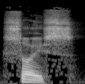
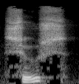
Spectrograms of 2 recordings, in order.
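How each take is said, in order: First: The name is said the German way. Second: The name is said the English way, rhyming with juice.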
